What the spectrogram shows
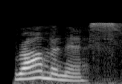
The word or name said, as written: romanes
